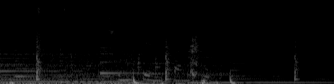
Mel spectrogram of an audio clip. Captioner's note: light walking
